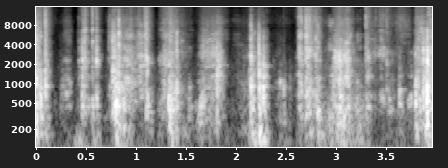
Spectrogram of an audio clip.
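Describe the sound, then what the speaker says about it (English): Scissors snip and slide along the folded edges of paper or fabric in quick, close, repeated strokes with short pauses between cuts, no talking. "I'll get my scissors and I trim along"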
